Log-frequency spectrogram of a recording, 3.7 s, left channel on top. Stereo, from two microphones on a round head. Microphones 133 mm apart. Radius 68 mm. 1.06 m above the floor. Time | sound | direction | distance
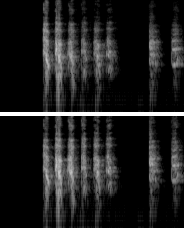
0.9 | a dog barking | 25° left (ahead or behind) | 0.6 m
